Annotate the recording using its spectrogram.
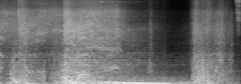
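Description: A fiery blast bursts with a deep rumble.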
